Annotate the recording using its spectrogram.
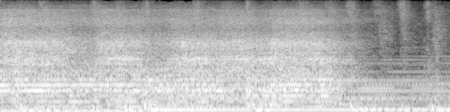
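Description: Handheld immersion (stick) blender running in a stainless steel bowl, puréeing celeriac cooked in milk into a smooth sauce, with background music underneath.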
